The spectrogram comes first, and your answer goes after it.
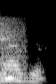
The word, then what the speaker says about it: imagine: Where does the stress on the verb fall? In third, in this Second syllable. Second syllable. The stress in verb is always on the second syllable. So ma is the syllable that is stressed. So imagine, right? Ma is the one. The second syllable is what is stressed here.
